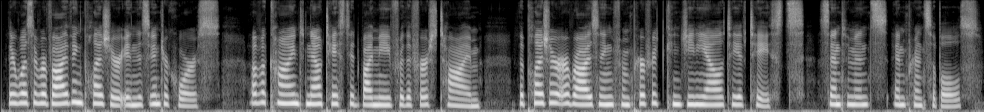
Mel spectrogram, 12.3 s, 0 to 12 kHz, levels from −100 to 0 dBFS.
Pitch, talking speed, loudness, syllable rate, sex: 240 Hz, 140 wpm, -17 LUFS, 4.8 syllables/s, female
